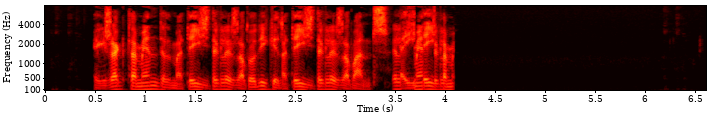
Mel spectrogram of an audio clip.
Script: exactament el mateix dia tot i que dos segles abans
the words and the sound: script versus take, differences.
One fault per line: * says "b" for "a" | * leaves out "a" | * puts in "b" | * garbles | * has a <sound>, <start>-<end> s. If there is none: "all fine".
* says "segles" for "dia"
* says "mateix" for "dos"
* garbles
